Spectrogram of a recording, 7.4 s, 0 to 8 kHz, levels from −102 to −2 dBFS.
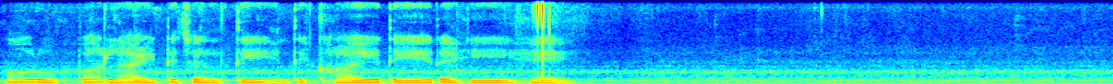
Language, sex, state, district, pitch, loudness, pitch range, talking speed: Hindi, female, Rajasthan, Jaipur, 200 Hz, -29 LUFS, 175-210 Hz, 65 wpm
